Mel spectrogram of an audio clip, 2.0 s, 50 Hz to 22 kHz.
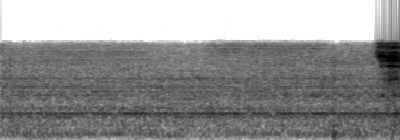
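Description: Epson F2100 direct-to-garment printer running as its print head carriage sweeps across: a faint, steady mechanical hum with a constant tone.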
